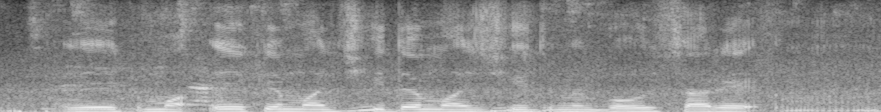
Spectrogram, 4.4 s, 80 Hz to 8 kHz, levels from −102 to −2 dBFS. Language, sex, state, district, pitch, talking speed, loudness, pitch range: Hindi, male, Bihar, West Champaran, 145 Hz, 150 wpm, -15 LUFS, 135-160 Hz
